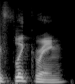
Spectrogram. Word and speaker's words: flickering: been oh you say flick carrying right flick carrying flickering I say I say flickering it's like I I don't pronounce the E there I see I think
